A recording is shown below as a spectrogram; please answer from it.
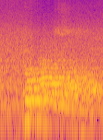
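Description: A man's voice chanting a prayer on one held pitch, entering about half a second in after a short breath pause and holding the note steady without sliding.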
